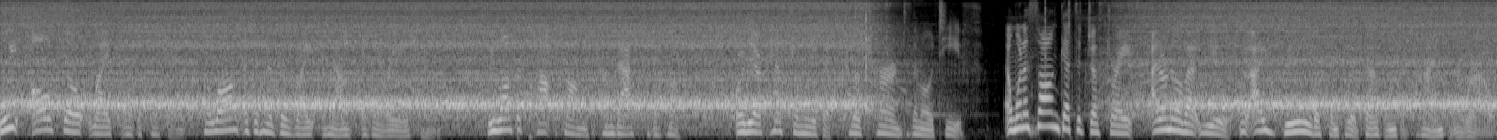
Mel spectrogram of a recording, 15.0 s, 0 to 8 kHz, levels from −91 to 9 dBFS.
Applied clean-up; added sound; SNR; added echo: none; Domestic sounds, home sounds; -4 dB; none.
